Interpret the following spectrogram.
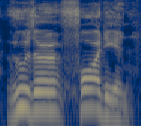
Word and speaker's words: Rutherfordium: ways are correct okay Luther forian capital r u t h e r f o r d i u m okay if see here here how you pronounce it Ruther forian okay all right now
